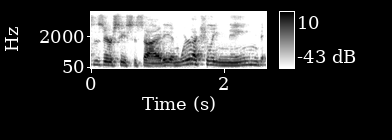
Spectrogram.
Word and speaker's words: Xerces: tell you just a tiny bit um it's pronounced the xersea society and we're actually named after the first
